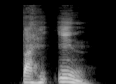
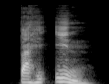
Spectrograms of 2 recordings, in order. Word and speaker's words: tahiin: If the root word ends with a vowel, except for O, and it has a glottal stop, the in suffix is used instead of hin. For example, tahiin, tahiin, tahiin.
